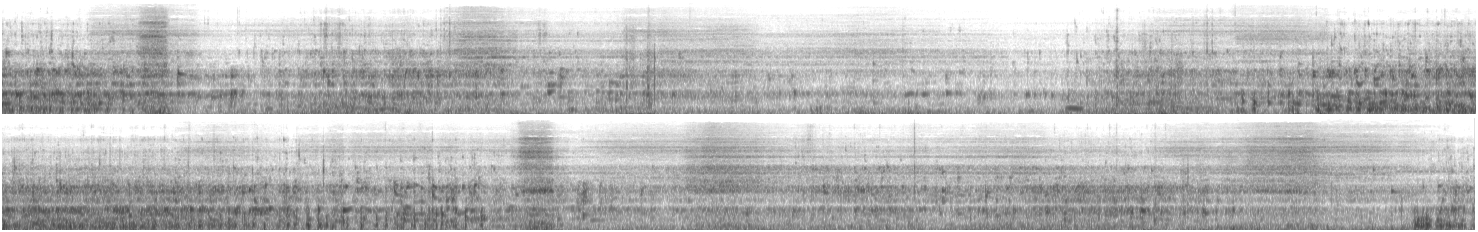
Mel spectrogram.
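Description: Scuba breathing heard underwater: exhaled bubbles from a regulator gurgling and rushing past the camera in long swells, with quieter stretches between breaths.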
